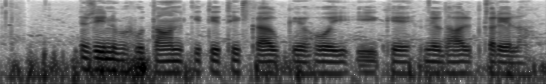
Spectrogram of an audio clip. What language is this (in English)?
Magahi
